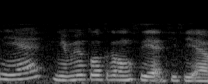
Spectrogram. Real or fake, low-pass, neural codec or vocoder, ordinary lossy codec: real; 7.2 kHz; none; AAC, 48 kbps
